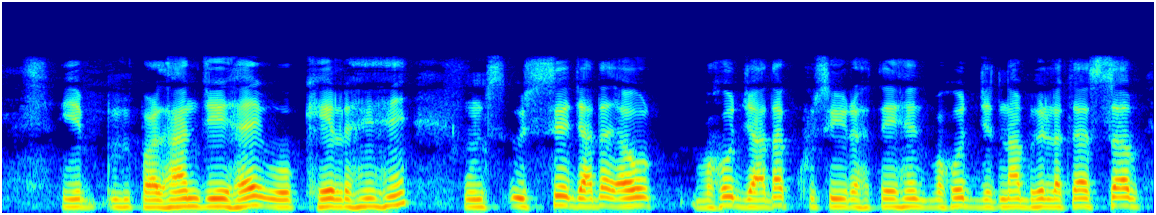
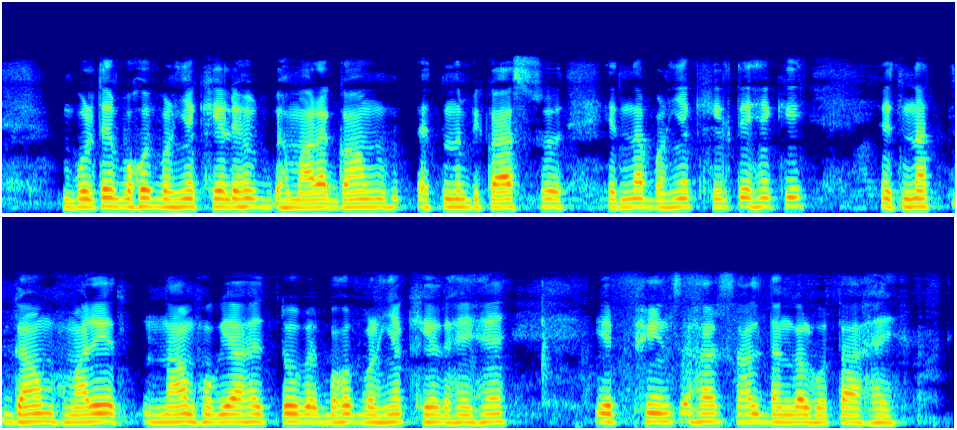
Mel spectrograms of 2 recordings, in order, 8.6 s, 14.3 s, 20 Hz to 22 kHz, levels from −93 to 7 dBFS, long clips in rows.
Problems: constant background noise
